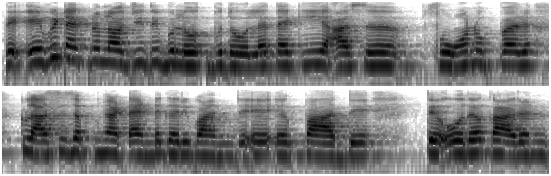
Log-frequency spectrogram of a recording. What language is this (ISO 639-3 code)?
doi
